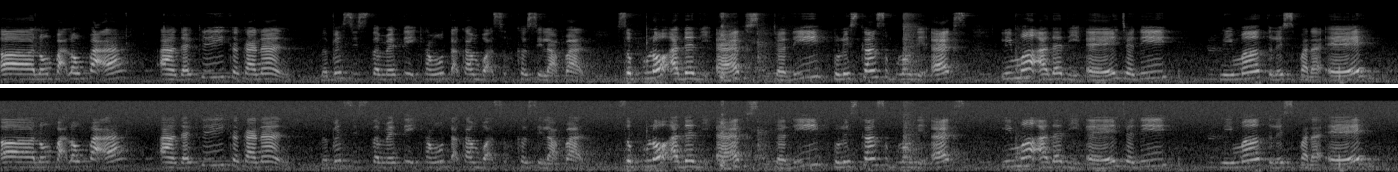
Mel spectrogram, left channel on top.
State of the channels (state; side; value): noise; right; hiss, 9 dB below the sound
